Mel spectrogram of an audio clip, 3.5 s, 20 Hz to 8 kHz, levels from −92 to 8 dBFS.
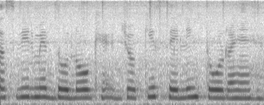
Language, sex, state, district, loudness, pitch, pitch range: Hindi, female, Bihar, Kishanganj, -29 LUFS, 235 Hz, 230-255 Hz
